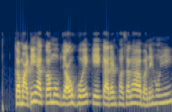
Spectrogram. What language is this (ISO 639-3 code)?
hne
